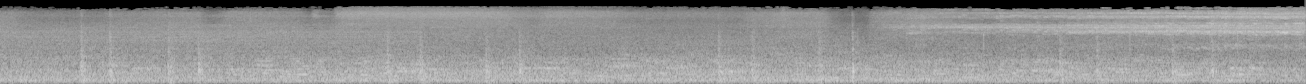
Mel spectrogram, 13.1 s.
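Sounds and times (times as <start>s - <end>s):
train rolling over tracks: 0.0s - 13.0s
high-pitched wheel squeal: 8.9s - 13.0s.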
